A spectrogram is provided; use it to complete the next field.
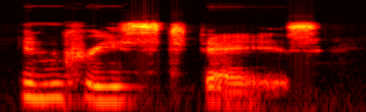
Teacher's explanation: those two words really link together while you're pronouncing them. Increased days, very similar in the ending and the beginning.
